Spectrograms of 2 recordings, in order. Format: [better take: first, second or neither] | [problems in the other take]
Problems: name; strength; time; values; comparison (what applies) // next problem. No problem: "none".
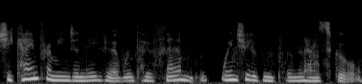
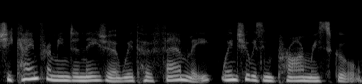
second | noise reduction (neural diffusion model UNIVERSE++)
